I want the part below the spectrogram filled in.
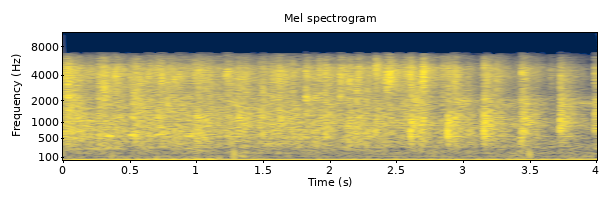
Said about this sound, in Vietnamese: Vậy thì đầu năm mời quý vị vỗ cho mình một tràng pháo tay thật lớn hả?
